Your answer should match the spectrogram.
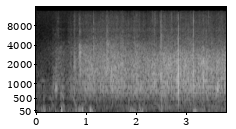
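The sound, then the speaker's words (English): An audience applauds in a steady, dense patter of many hands clapping, with a few sharper individual claps standing out near the end. “Oh, your clapping is not commodious.”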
